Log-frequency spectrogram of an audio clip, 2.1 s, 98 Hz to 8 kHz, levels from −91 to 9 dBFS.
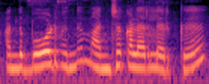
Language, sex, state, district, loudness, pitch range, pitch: Tamil, female, Tamil Nadu, Nilgiris, -16 LUFS, 230-255 Hz, 235 Hz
